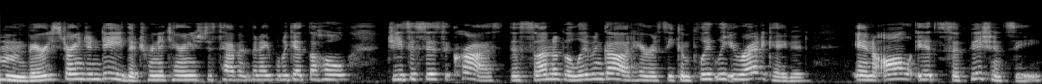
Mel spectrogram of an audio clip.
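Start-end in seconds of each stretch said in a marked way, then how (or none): none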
